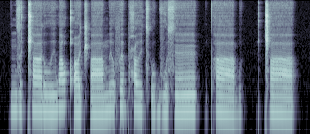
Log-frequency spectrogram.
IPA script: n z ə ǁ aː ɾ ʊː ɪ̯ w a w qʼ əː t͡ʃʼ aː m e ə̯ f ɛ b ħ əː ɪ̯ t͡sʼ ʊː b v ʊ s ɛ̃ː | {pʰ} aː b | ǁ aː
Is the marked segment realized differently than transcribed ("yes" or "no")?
no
